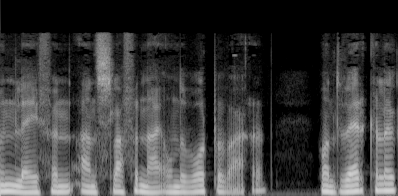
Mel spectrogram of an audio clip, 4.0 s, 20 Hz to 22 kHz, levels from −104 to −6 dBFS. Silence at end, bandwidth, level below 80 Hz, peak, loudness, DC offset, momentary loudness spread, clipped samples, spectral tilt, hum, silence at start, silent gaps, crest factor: 0 s; 11.5 kHz; -64 dBFS; -16 dBFS; -31 LUFS; under 0.1%; 11 LU; under 0.1%; -6 dB/octave; none; 0 s; none; 14 dB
